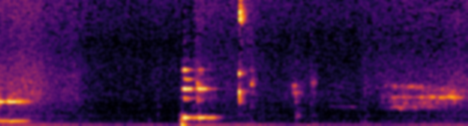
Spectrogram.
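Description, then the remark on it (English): A short electronic chime from a phone as the Siri voice assistant activates, a quick pair of bright tones about a second in, followed by faint blips, over a steady low hum with no one talking. “I don't know if you guys caught that, but my phone, Siri jumping on my phone notwithstanding.”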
